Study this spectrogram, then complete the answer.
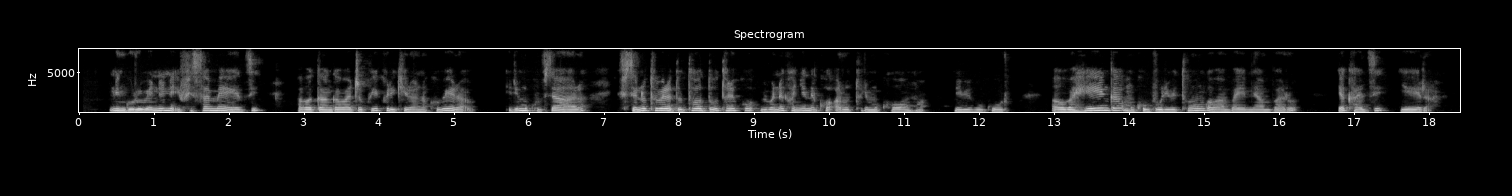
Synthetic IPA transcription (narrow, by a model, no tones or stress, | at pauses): niŋɡuɾuβe̞ninḭʔifisame̞ːzi | aβaɡaːŋɡaβad͡ʒekujikuɾikʰiɾanakʰuβe̞ːɾa̰ | iɾimukʰuvjaːɾa | ifi̥se̞nutʰuβe̞ːɾedutʰo̞dutaɾikʰo̞βiβo̞ne̞kʰaɲe̞ne̞kʰo̞ʔa̰ɾotʰuɾimukʰo̞ːŋ̥wa | niβiβuɡuɾu | a̰βo̞βaɦiːŋɡamukʰuvuɾiβitʰuːŋɡwaβaːmbajemɲaːmba̰ɾo̞ | jakʰazi | je̞ːɾa̰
